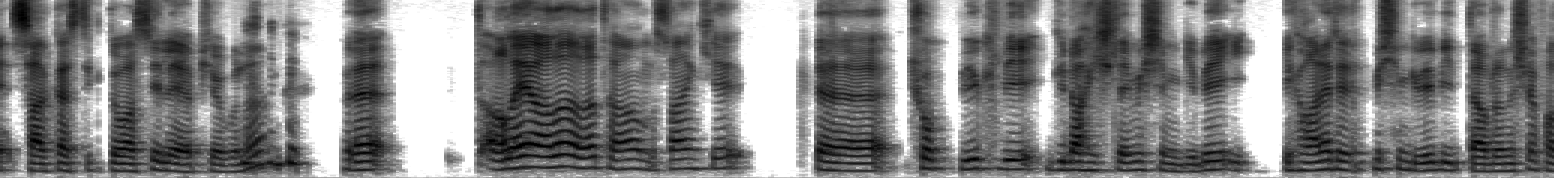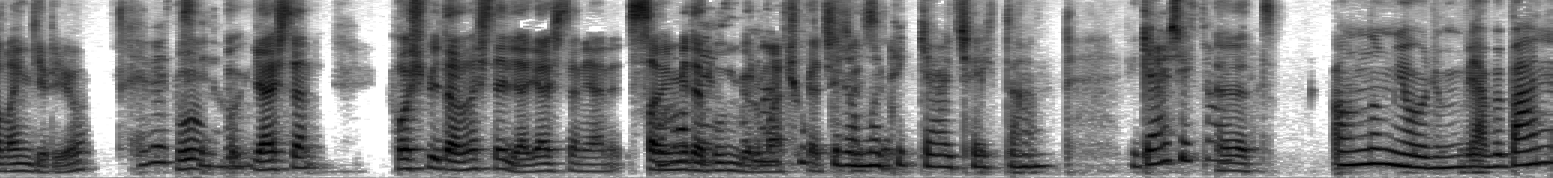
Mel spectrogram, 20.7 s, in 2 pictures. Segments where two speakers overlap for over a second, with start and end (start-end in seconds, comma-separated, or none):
14.8-16.4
